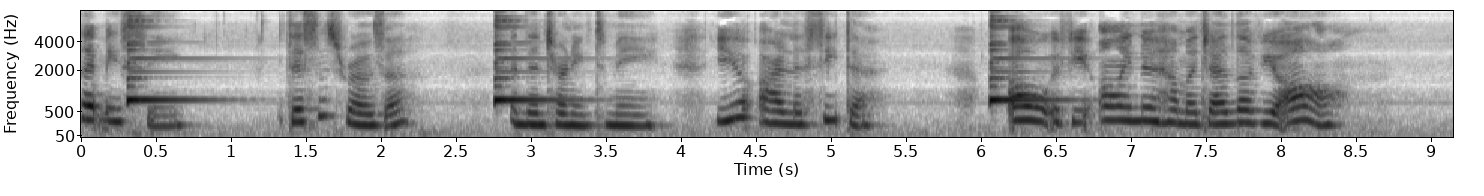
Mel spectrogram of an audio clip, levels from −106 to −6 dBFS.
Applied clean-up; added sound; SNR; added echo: none; Bell; -1 dB; reverberation time 0.4 s.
